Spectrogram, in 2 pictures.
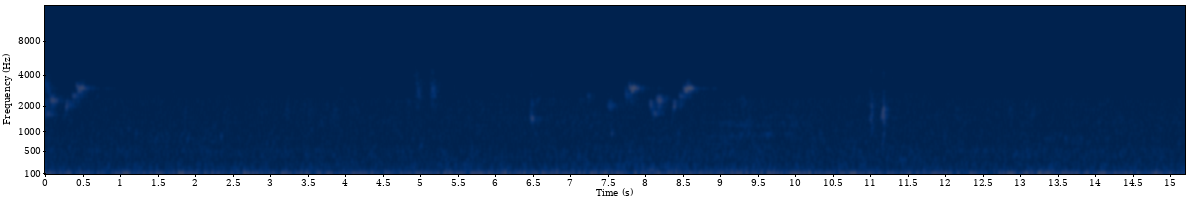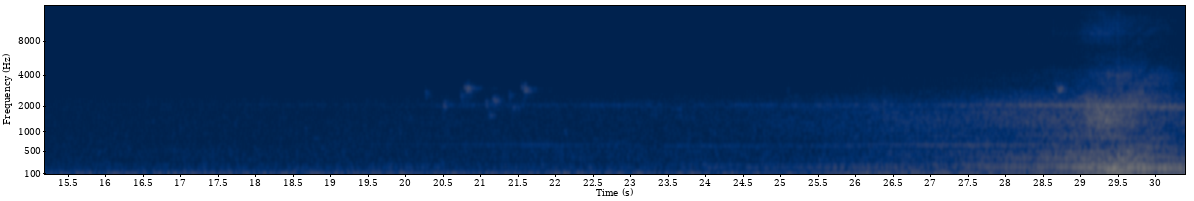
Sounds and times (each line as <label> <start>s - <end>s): Traffic Sound 16.0s - 30.4s
Birdsong 18.7s - 30.4s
